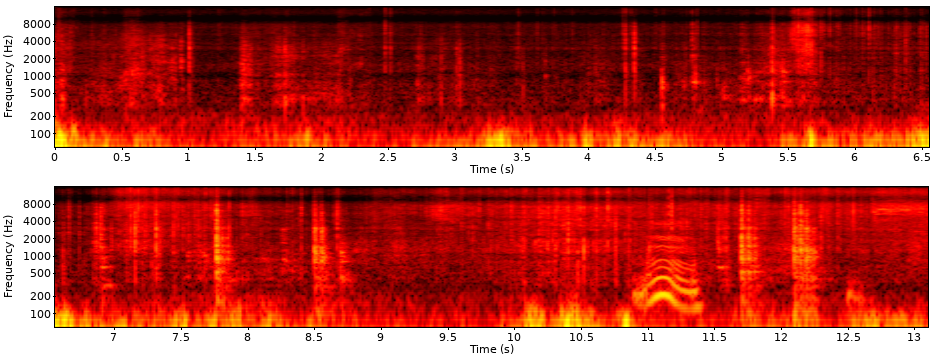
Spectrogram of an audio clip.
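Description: Tortilla crisping in a pan on a stove inside a no-build minivan camper, with a steady close sizzle and frying crackle, light clatter and stirring scrapes throughout.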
